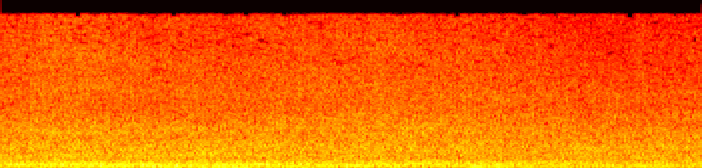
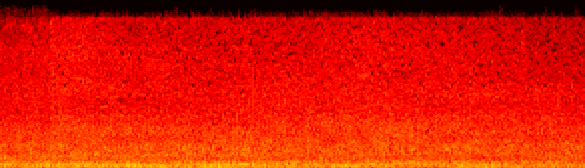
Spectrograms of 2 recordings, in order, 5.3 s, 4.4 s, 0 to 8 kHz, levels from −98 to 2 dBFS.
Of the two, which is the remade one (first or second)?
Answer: second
